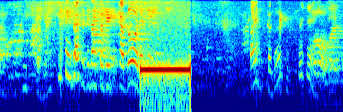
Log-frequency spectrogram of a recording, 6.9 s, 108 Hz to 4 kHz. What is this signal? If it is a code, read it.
Ringback tone (Europe, 425 Hz), with speech.
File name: out- -2002- - - .48706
